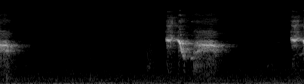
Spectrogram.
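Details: Pet male cockatiel uttering two loud, rasping screeches, each opening with a sharp rising sweep and trailing off, with a silent gap of about a second between them.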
